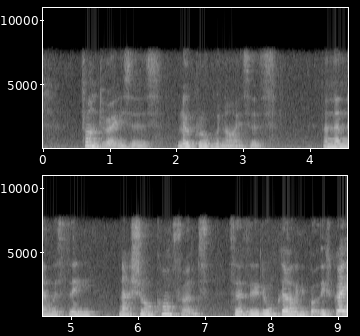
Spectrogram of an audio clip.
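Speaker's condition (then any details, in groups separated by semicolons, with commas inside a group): MND, mild; speech slightly affected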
